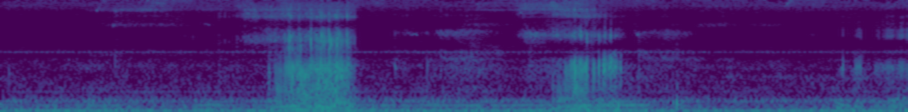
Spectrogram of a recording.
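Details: Sleeping mother cat: two soft, short, buzzy snores about three seconds apart against a quiet background hiss; snoring.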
